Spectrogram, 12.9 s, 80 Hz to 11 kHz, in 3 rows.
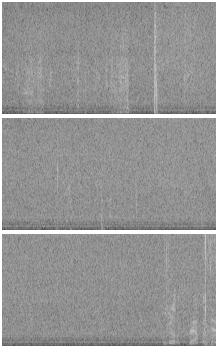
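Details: Honey bees from a hive being rehomed in May 2016 at a small homestead apiary in the Cascade Mountains of the Pacific Northwest; a steady low droning hum with layered overtones, with scattered knocks and clicks from the hive equipment and brief sharper sounds near the end.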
